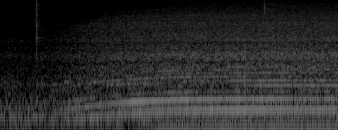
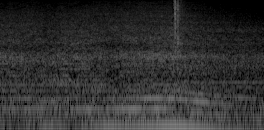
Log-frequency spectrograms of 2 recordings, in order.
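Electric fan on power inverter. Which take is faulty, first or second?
second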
